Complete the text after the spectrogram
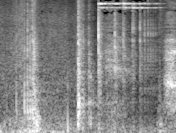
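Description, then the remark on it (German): A small button drops onto a hard tiled floor in a taxidermy workroom, giving a bright tick followed by a few quick, light bounces and rattles that fade out. No one speaks. “Ihr Knopf.”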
